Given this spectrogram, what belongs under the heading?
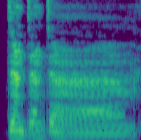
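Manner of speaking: low dramatic dun dun dun; dramatic sound effect; suspense drumroll. Shown as a demonstration. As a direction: sing out a spooky suspense cue. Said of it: "suspense sound".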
